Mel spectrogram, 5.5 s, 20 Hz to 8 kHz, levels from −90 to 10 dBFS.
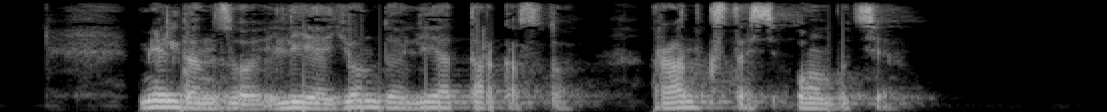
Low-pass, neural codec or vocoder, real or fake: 7.2 kHz; none; real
